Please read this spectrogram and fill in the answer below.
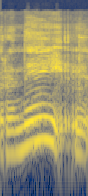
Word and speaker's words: Рене: Я інколи кажу Рене, інколи Реней. Це читається як Рене, але американці вимовляють це як Реней. Це так, як вони вимовляють слова Дейвід, Майкл, Олена. Вони можуть сказати, але їм простіше звичніше казати Олейна, Ірина, Айрина. Закругляють отак от слова. Тому Реней. Але Рене теж казати правильно.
